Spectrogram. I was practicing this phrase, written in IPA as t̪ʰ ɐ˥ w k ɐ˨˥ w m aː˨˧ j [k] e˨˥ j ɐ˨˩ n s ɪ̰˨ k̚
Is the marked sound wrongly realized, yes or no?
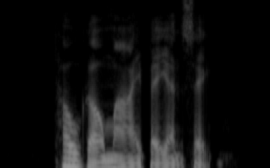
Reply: yes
